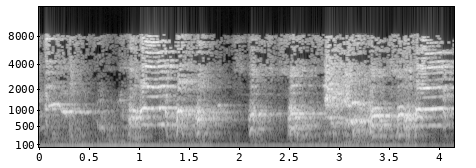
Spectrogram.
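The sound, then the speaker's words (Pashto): Domestic chickens from a household flock of about 200, struck by a viral disease, cluck in repeated loud bursts over a steady low hum. “منصور احمد بیا وایي چې په کور کې شاوخوا 200 کورني چرګان درلود چې د همدې ناروغۍ له امله یې نیمایي مړه شوي.”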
